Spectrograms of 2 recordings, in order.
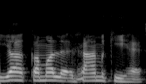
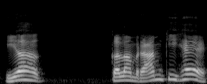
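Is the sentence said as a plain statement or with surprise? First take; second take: plain statement; surprise. First: It is said as a plain, neutral statement. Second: It is said with a surprised tone. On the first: It simply states whose pen it is. "सामान्य कथन" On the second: The speaker is astonished that the pen is his. "तो आश्चर्य के तरह हम लोग बोल रहे हैं"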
